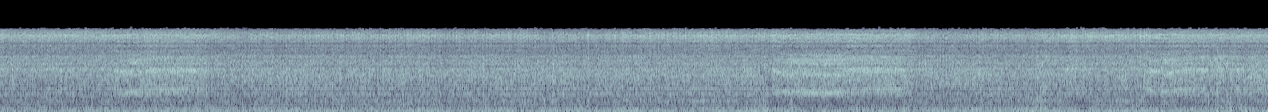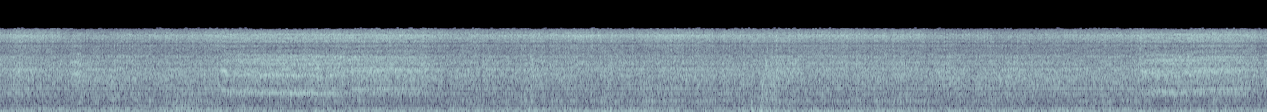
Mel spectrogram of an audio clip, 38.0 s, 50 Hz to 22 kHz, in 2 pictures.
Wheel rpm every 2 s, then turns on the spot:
230, 230, 230, 230, 230, 230, 220, 230, 230, 230, 230, 220, 230, 230, 230, 230, 230, 230, 230.
none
